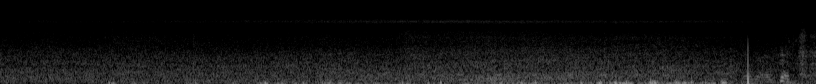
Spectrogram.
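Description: Faint wind on an outdoor camera microphone: a soft even rush with low buffeting gusts that grow stronger in the second half, over a thin steady high tone.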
